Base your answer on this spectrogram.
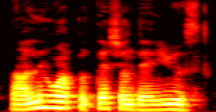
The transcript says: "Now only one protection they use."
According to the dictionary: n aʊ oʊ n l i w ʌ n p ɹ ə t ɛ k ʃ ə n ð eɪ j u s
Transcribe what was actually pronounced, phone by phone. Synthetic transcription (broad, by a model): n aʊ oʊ l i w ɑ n p ɹ ə t ɛ k ʃ ə n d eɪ j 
